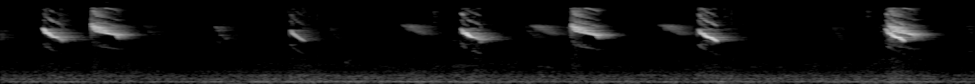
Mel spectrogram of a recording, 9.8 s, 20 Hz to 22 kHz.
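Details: Oriental white-eye female, untulan type, summoning males, recorded 19 November 2022; about eight bright, sharply descending chirps at uneven intervals, some doubled, over quiet low hum.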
